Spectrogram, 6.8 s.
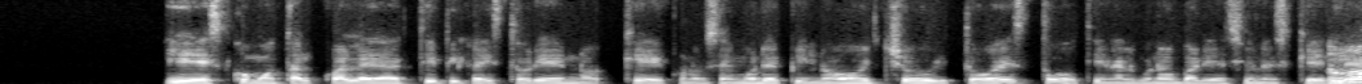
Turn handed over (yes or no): yes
